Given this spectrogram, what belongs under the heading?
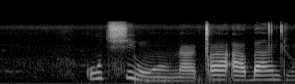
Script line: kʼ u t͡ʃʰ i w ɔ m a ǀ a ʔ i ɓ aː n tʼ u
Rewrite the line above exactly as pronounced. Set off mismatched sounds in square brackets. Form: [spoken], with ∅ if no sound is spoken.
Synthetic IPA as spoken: kʼ u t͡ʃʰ i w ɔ [n] a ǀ a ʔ [a] ɓ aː n tʼ u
